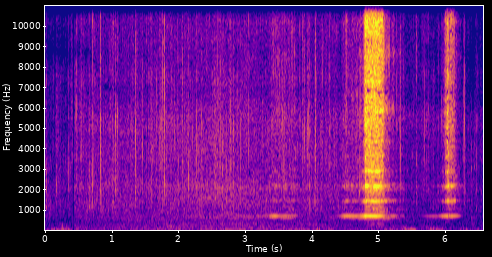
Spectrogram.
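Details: Mountain bike rear disc brake gives short, shrill squeals near 700 Hz each application; glazed pads, noise reduced but not solved after pad alignment, pad replacement may be needed.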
